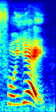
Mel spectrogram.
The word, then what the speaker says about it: foyer: Oh, it's French. It's foyer. Okay. So, I was pronouncing it right.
